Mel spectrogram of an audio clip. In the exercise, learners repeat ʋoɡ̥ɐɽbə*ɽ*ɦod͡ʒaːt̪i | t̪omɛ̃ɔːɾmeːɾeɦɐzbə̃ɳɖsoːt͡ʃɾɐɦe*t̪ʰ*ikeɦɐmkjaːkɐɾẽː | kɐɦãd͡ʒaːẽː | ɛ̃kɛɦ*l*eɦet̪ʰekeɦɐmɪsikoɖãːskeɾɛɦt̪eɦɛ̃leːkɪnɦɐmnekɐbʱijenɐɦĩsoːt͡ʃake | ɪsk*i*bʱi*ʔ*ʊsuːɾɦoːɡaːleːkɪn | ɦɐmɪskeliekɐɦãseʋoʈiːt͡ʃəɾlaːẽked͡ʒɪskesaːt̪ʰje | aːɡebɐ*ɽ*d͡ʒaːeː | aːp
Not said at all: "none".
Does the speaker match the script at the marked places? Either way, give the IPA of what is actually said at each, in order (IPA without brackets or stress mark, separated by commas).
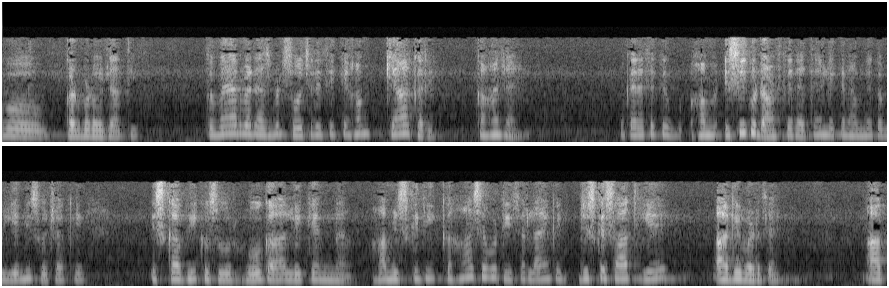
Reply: ɽ, t̪ʰ, ɾ, a, k, ɽ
